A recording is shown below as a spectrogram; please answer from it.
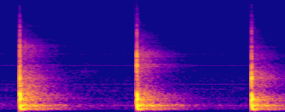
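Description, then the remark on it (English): Three heavy hammer blows driving nails in land at a slow, steady pace, each a sharp, loud crack with a short ringing decay. No voices are heard. “Probably didn't have nails, but to make it dramatic, driving nails in. Sawing the wood.”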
